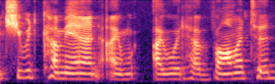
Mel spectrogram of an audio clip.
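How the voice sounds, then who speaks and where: At a moderate pace, a woman speaks at a medium pitch with fairly even intonation on a very clean recording with a silent background. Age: 60s. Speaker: vlogger with narcolepsy. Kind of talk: personal testimony.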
